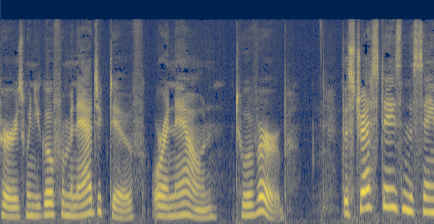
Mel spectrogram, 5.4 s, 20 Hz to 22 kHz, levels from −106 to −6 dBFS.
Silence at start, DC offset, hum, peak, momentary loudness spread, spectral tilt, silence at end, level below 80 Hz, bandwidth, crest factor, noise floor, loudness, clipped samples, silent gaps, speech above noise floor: 0 s; under 0.1%; none; -2 dBFS; 13 LU; -3 dB/octave; 0 s; -62 dBFS; 15.5 kHz; 22 dB; -49 dBFS; -23 LUFS; under 0.1%; none; 26 dB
